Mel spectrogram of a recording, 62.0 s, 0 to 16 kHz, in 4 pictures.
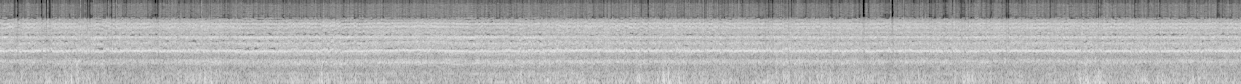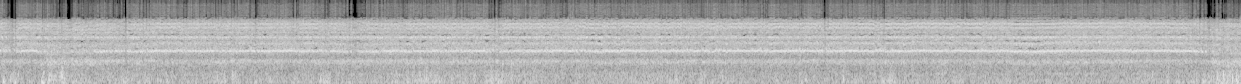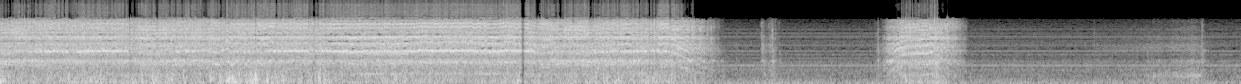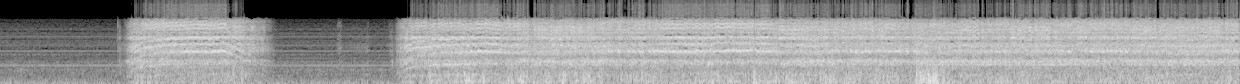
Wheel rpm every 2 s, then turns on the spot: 230, 220, 220, 220, 230, 230, 230, 230, 230, 230, 230, 230, 230, 230, 230, 230, 230, 230, 220, 190, 10, 50, 0, 0, 120, 20, 190, 220, 220, 220, 220.
none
